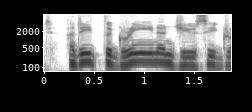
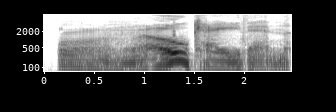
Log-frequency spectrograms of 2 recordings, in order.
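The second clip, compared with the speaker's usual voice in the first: grunted, much lower; 6 semitones lower than usual. Narrator reading the troll's reply to the little billy goat, grunting. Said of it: "said the troll with a grunt".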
